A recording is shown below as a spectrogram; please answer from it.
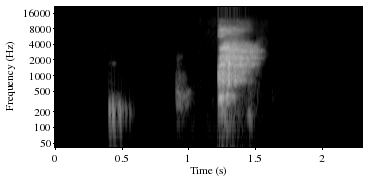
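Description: A person sneezing once, about a second in, the loud burst coming after two short, softer sounds as the sneeze builds.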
